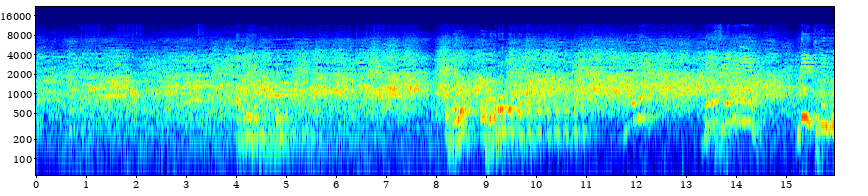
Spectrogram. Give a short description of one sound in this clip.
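A crowd of young fans screams and cheers loudly.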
